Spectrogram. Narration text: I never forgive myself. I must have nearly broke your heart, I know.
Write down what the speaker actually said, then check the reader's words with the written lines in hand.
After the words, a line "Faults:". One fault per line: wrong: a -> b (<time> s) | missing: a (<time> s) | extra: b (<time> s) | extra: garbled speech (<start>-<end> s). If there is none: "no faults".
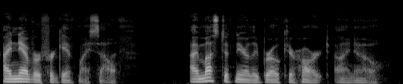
I never forgive myself. I must have nearly broke your heart, I know.
Faults:
no faults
